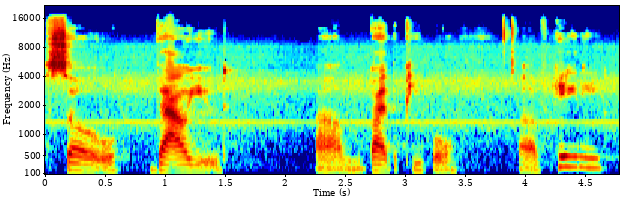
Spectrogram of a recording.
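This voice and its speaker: A woman with a slight Southern US accent speaks at a fairly low pitch with vocal fry. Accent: slight US Southern twang. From Washington, D.C. area. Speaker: podcast host. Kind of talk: casual solo monologue. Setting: home recording. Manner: animated, laughing often.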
